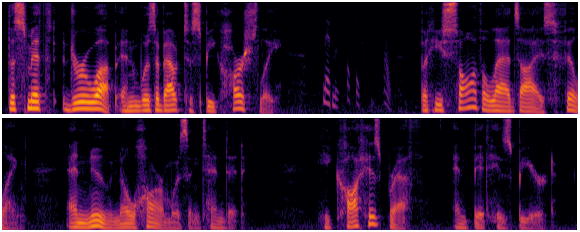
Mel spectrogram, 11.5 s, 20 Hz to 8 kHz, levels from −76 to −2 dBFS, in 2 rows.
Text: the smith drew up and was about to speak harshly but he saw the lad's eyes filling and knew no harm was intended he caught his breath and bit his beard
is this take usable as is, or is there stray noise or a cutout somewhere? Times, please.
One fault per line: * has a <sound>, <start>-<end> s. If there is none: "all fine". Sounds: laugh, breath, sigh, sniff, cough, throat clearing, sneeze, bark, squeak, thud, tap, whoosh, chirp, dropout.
* has a chirp, 3.2-3.9 s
